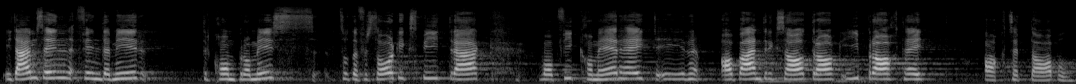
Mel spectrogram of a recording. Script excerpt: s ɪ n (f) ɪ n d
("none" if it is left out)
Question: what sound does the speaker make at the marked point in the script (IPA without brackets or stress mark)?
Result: f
